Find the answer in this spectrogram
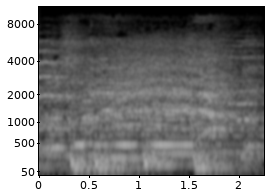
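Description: Reggaeton dance track playing loud, with a heavy, repeating bass beat.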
